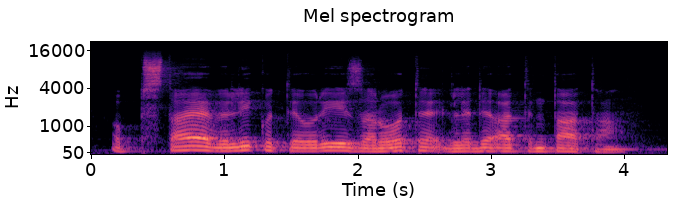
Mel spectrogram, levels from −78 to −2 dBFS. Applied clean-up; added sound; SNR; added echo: none; none; none; none.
